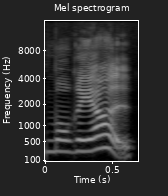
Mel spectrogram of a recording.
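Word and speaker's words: Montréal: um uh Montreal and I only recently realized that it's actually a French word and the real pronunciation is moral so the Royal Mountain I mean like when I figured this out it was like literally my my head exploded I went like what I mean it's like I have always pronounced it the wrong way I have also read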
